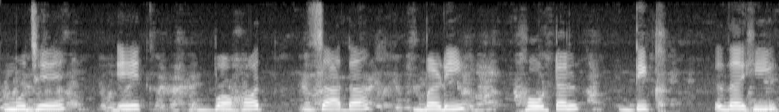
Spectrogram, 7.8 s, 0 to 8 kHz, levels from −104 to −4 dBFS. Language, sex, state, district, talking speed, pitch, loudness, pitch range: Hindi, female, Madhya Pradesh, Dhar, 60 wpm, 245 Hz, -14 LUFS, 230-255 Hz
